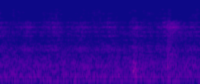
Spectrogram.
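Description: Steady low room noise, a hum and hiss with no distinct events.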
